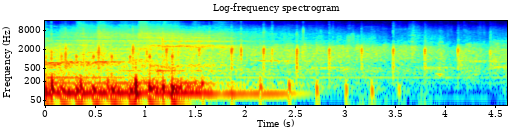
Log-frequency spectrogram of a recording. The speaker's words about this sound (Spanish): fuertes las palmas para el rey.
